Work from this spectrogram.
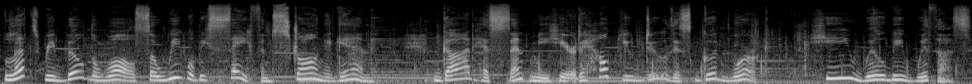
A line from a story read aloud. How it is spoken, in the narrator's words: said Nehemiah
